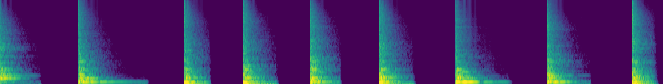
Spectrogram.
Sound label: Gamelan; Propeller Island - Complete Gamelan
